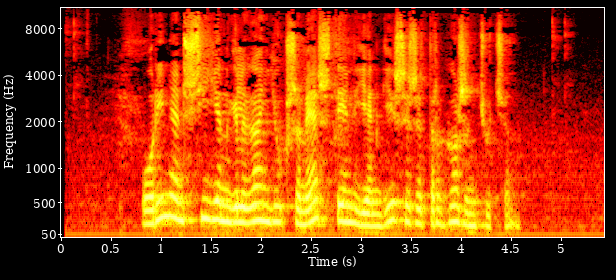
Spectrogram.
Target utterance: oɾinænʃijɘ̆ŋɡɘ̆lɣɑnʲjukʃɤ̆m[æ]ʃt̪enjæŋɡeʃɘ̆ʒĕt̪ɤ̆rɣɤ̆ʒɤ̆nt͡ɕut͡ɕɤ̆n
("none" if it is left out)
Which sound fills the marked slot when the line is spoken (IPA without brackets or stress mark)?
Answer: æ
